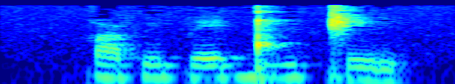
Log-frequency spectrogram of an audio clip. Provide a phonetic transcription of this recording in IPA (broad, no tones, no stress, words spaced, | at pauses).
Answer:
qøfĩpe ɡ͡ǃy ǁĩ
